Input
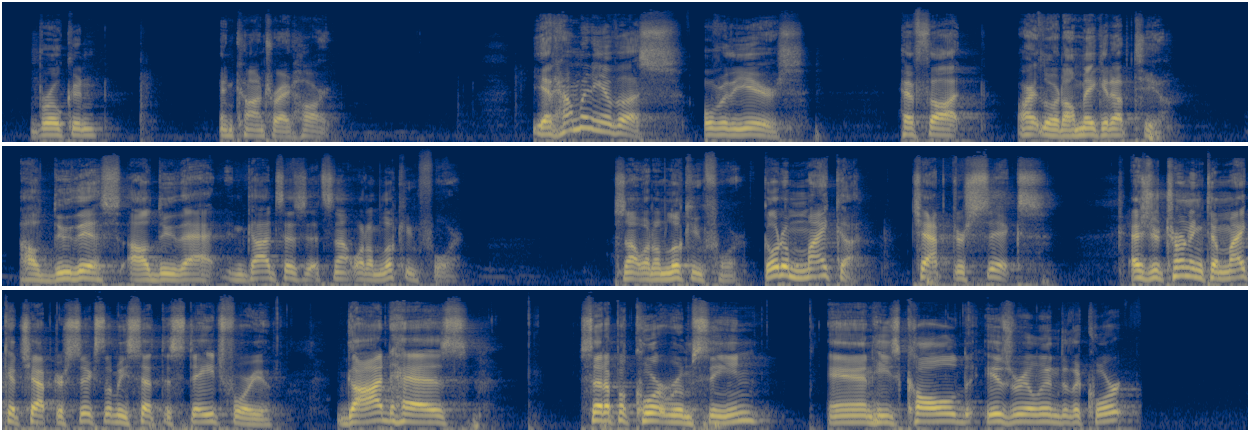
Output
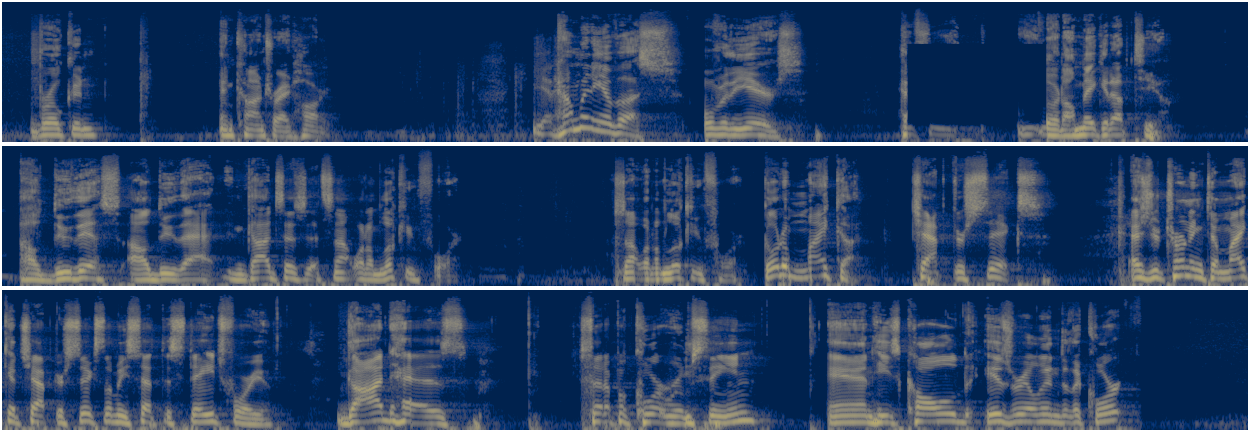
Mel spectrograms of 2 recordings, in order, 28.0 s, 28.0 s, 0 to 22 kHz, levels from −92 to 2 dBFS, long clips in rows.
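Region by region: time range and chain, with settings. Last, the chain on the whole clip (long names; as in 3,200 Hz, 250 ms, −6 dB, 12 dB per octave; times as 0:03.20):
0:02.37–0:04.18: variable-slope delta modulation 64 kbit/s + low-pass filter 2,500 Hz + downward compressor 16 to 1, threshold −34 dBFS
0:06.79–0:07.85: linear-phase brick-wall band-stop 340–7,400 Hz + downward compressor 2.5 to 1, threshold −51 dBFS + comb filter 4.3 ms, depth 34%
0:12.48–0:15.52: parametric band 440 Hz +5.5 dB 1.3 octaves + output level in coarse steps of 10 dB
0:21.76–0:23.83: frequency shifter −28 Hz + dynamic equaliser 5,700 Hz, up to −8 dB, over −43 dBFS, Q 0.87 + downward compressor 5 to 1, threshold −22 dBFS
whole clip: reverb reduction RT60 1 s; octave-band graphic EQ 125/250/500/1,000/2,000/4,000/8,000 Hz +6/−3/−9/−8/−3/+4/+6 dB; multiband upward and downward compressor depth 40%; level −1 dB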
